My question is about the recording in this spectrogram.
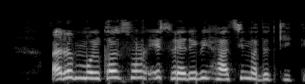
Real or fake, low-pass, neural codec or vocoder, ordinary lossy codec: fake; 10.8 kHz; codec, 44.1 kHz, 3.4 kbps, Pupu-Codec; MP3, 32 kbps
